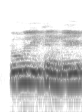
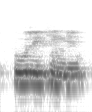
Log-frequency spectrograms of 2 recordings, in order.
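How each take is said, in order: Both takes have the same delivery.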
